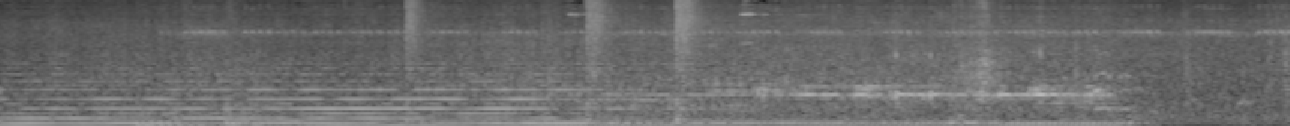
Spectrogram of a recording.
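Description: A car engine hums as a car drives up.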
